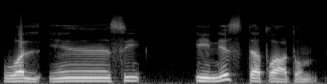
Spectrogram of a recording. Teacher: سین حروف صفیریہ میں سے ہے تو سین میں سیٹی کی سی آواز دے کے پڑھیں گے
